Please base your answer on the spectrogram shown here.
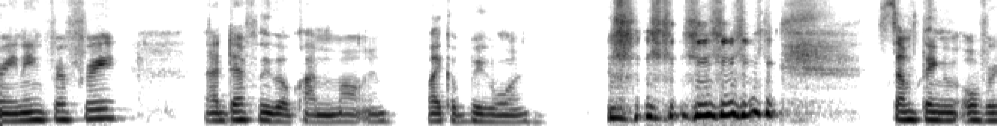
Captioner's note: laughs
